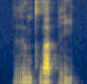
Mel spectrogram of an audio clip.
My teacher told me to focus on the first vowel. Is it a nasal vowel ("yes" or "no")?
no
